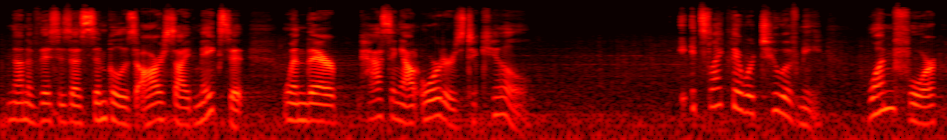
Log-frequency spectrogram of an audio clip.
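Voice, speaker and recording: A bitter, resolute woman in an audio drama, speaking slowly in a slightly low voice. She is solemn and deliberate, with weighty pauses, over a clearly noisy rumble. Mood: troubled, confessing. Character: bitter, resolute woman, estranged lover turned zealot.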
